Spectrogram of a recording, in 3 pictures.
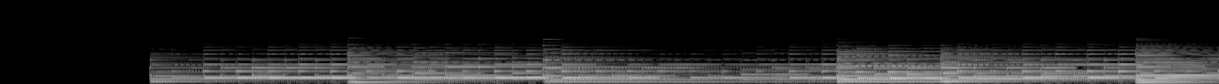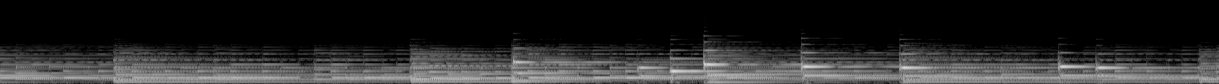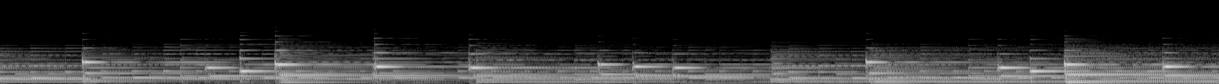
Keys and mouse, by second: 4.0 click, 6.6-9.4 drag, 15.3-15.8 typing, 20.2 Return, 22.5 click, 24.7 ctrl+j, 25.8 click, 28.1 click, 33.5 click.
